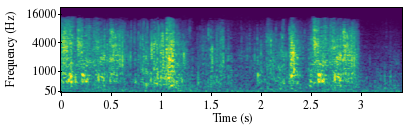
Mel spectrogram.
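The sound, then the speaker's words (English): Wrapping paper tears and crinkles as a gift holding a CD is ripped open: several loud, papery ripping bursts over about three seconds, then a sudden drop to near quiet, with no voices. “Let's just cut into it. Rip it.”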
